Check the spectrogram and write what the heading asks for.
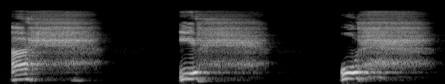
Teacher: یہ نکلنے کی جگہ کیا ہے، وسط حلق، اور اس کے اندر ہمس کی صفت ہوگی اور وسط حلق کے اوپر اس کا کمزور اعتماد ہونے کی وجہ سے اور ووکل کارڈ کھلنے کی وجہ سے آپ کی سانس جاری ہوگی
